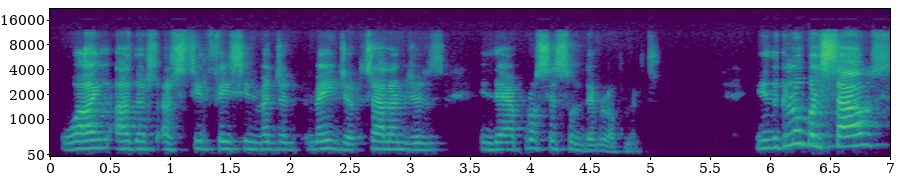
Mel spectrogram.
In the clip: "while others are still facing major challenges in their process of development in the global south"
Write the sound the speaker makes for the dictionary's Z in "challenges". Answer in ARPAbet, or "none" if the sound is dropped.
Z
